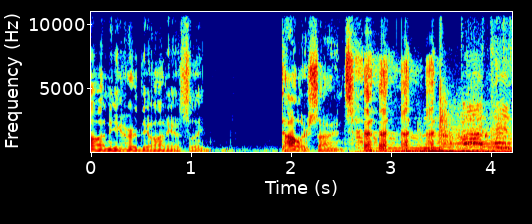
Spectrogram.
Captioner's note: laugh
